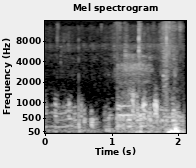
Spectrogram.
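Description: Chickens cluck in a backyard flock with one or two roosters, soft scattered calls near and far, rising to a louder burst toward the end.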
